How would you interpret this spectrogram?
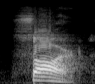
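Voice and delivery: "स्वॉर्ड" as "sawd", loud, with no W; silent W. Shown as a demonstration. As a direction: drop the W in "स्वॉर्ड", said firmly. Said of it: "है ना, स्वॉर्ड नहीं". ("स्वॉर्ड" को सॉर्ड, ज़ोर से)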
